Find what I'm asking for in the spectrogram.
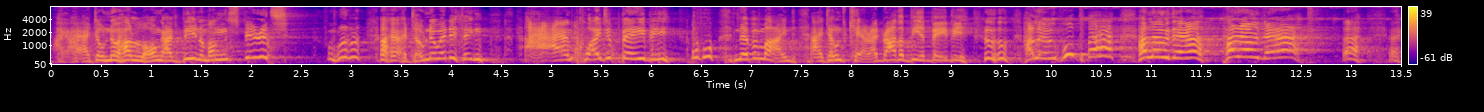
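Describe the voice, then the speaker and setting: A man's voice: very high voice, bright, forceful tone, slight background noise, exaggerated voice. A man playing a reformed old miser in live radio theatre, stammering, exclaiming and full of joy and gratitude. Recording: reverberant hall, live stage performance.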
